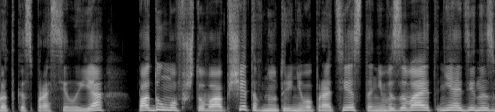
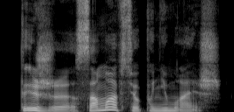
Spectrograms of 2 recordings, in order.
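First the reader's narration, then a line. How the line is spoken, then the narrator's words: Soft, smiling. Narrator (Russian): неожиданно мягко улыбнулся Бернард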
